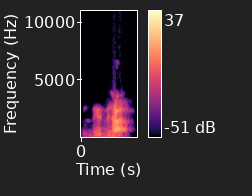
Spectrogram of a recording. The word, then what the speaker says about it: দ্বিধা: রসিকার ধ আকার দিধা দ্বিধা দ্বিধা দ্বিধা ধ বফলা রসিকার ঢকার দিধা দ্বিধা এটি উচ্চারণ করবেন এভাবে দো ধো আকার দ্বিধা দ্বিধা এখানে বফলা উচ্চারণ হবে না বন্ধুরা দ্বিধা দ্বিধা দ্বিধা উচ্চারণ হবে দ্বিধা এটি বন্ধুরা আমরা প্রথমে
